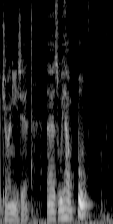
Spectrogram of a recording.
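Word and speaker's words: 不: And usually, typically it'd be spelled with or it'd be written out, or it'd be pronounced with a fourth tone. But if there are two fourth tones right next to each other, for instance, we have bu shi, then this sounds very awkward.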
